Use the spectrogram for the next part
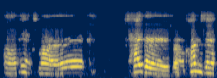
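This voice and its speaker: Woman livestreamer with a bright, high voice, loose and rambling, recorded close and dry. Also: slow pace, dry recording, poor audio. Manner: chatty, greets viewers by name. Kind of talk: casual livestream chat. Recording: sped-up archived livestream audio.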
